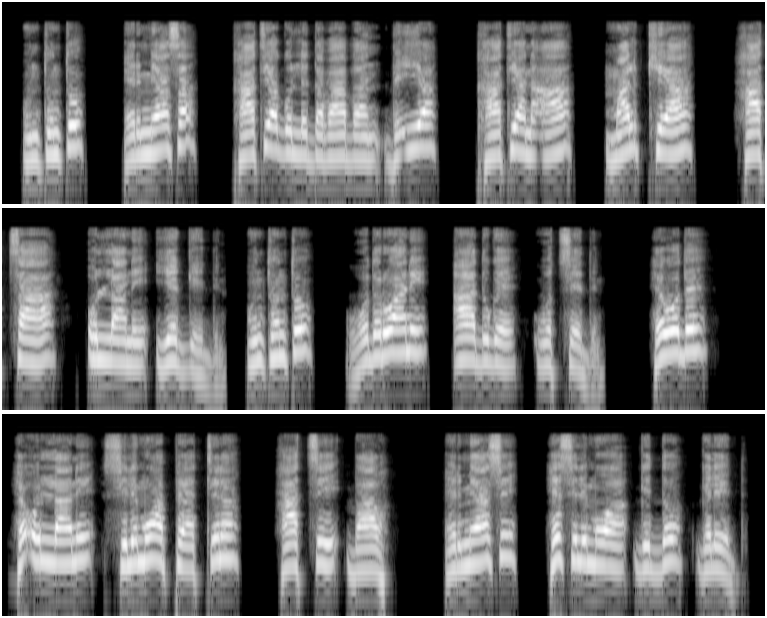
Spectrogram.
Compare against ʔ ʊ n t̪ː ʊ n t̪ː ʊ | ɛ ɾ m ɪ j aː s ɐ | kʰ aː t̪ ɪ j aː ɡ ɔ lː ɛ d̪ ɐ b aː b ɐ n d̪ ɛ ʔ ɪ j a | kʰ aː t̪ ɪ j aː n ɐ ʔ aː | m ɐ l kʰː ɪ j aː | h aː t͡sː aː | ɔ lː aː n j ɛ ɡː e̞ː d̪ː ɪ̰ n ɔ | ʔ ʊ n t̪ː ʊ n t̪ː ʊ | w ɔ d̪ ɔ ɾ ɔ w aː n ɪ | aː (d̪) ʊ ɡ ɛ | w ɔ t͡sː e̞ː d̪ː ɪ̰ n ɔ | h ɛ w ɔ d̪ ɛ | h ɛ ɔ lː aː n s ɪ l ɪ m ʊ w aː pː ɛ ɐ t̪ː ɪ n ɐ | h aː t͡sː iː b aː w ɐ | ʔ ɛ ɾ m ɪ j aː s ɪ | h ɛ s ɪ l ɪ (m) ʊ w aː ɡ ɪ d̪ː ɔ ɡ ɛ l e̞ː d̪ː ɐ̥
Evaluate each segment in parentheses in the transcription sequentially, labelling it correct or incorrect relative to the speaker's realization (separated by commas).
correct, correct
